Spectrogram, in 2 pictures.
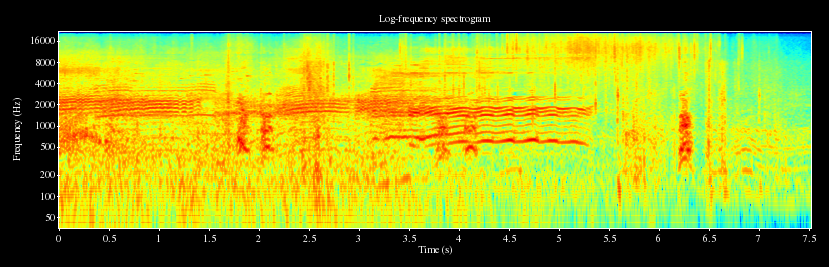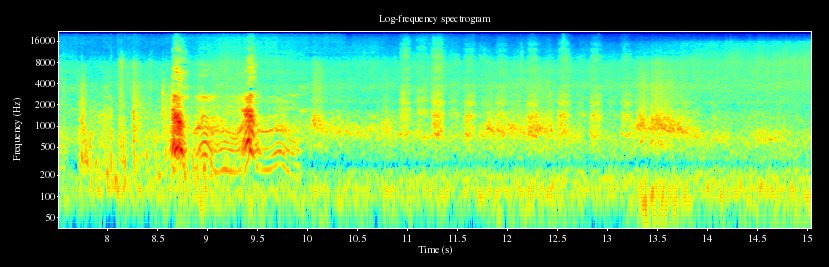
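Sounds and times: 
breathy sounds: 0:00.0 - 0:10.2
faint rustling outdoors: 0:00.3 - 0:10.2
dog barking: 0:01.4 - 0:07.3, 0:08.6 - 0:10.0.

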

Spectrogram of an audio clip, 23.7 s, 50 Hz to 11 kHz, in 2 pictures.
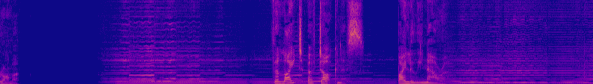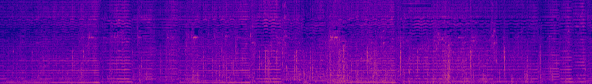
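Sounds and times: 
speech: 0:00.0 - 0:00.4, 0:05.4 - 0:07.3, 0:08.0 - 0:09.0
sustained tonal sounds: 0:02.0 - 0:23.6
wagons rolling down the main street: 0:02.6 - 0:23.6
horses' hooves clattering down the main street: 0:08.8 - 0:23.6.

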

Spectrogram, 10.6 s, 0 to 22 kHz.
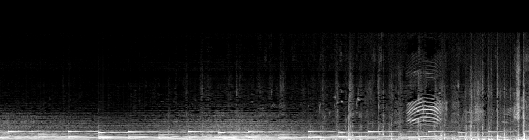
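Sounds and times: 
hooves of a horse cantering: 0:00.2 - 0:10.5
high whinny-like cry: 0:08.1 - 0:09.5.

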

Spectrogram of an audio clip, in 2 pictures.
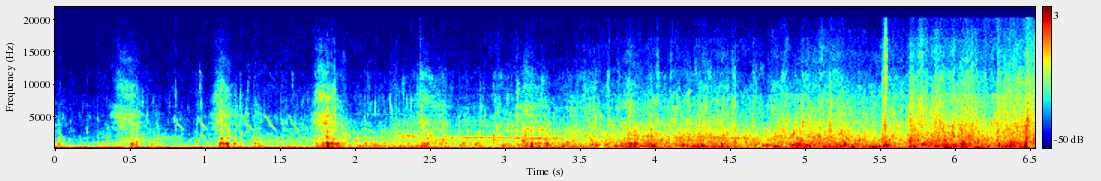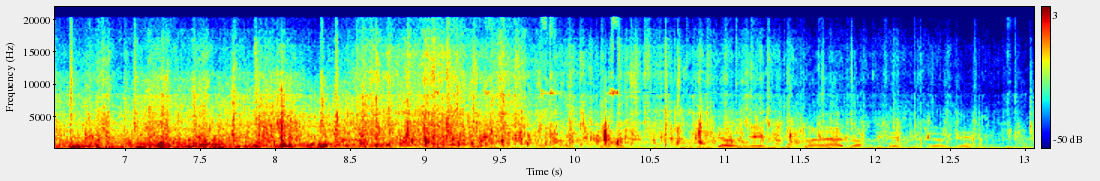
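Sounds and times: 
dog snorting while swimming: 0:00.0 - 0:08.0
water splashing from dog swimming in sea: 0:00.0 - 0:13.0.

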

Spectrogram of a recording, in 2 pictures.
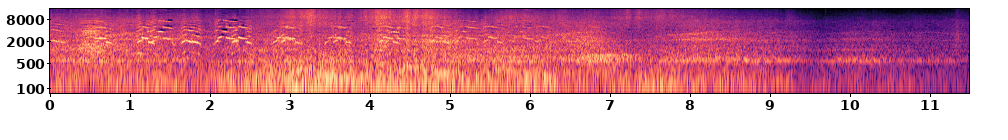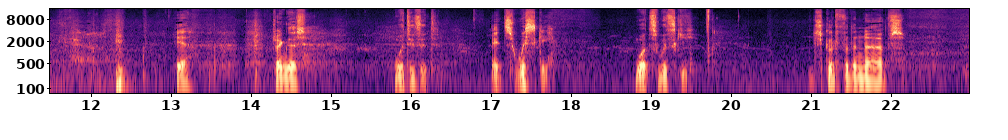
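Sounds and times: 
birds honking: 0:00.0 - 0:06.4
whirlwind roaring over open water: 0:00.0 - 0:12.6
speech: 0:13.1 - 0:13.3, 0:14.3 - 0:14.8, 0:15.8 - 0:16.4, 0:17.0 - 0:17.9, 0:18.8 - 0:19.6, 0:21.0 - 0:22.2.

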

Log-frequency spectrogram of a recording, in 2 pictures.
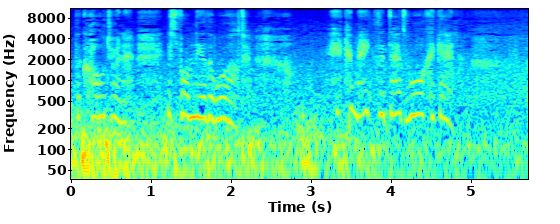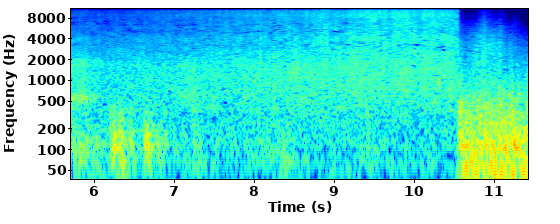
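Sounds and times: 
low rumbling thunder: 0:00.0 - 0:11.4
steady heavy rain hissing: 0:00.0 - 0:11.4
speech: 0:00.4 - 0:04.9.

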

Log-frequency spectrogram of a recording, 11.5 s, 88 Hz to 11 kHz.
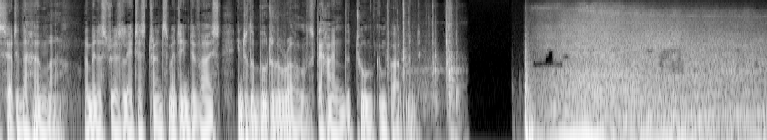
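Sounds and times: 
speech: 0:00.1 - 0:06.6
airplane engine roar as plane departs: 0:08.0 - 0:11.5.

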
